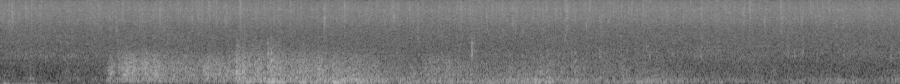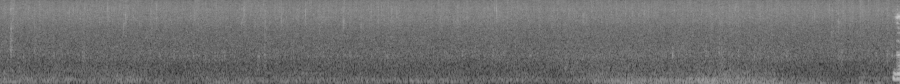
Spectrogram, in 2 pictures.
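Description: Steady rain, with a low rumble of thunder that swells about a second in and fades away over several seconds, and a second, softer rumble near the end.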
